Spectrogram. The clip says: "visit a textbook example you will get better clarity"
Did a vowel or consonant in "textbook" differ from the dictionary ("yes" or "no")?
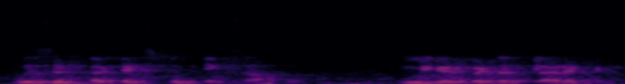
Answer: yes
